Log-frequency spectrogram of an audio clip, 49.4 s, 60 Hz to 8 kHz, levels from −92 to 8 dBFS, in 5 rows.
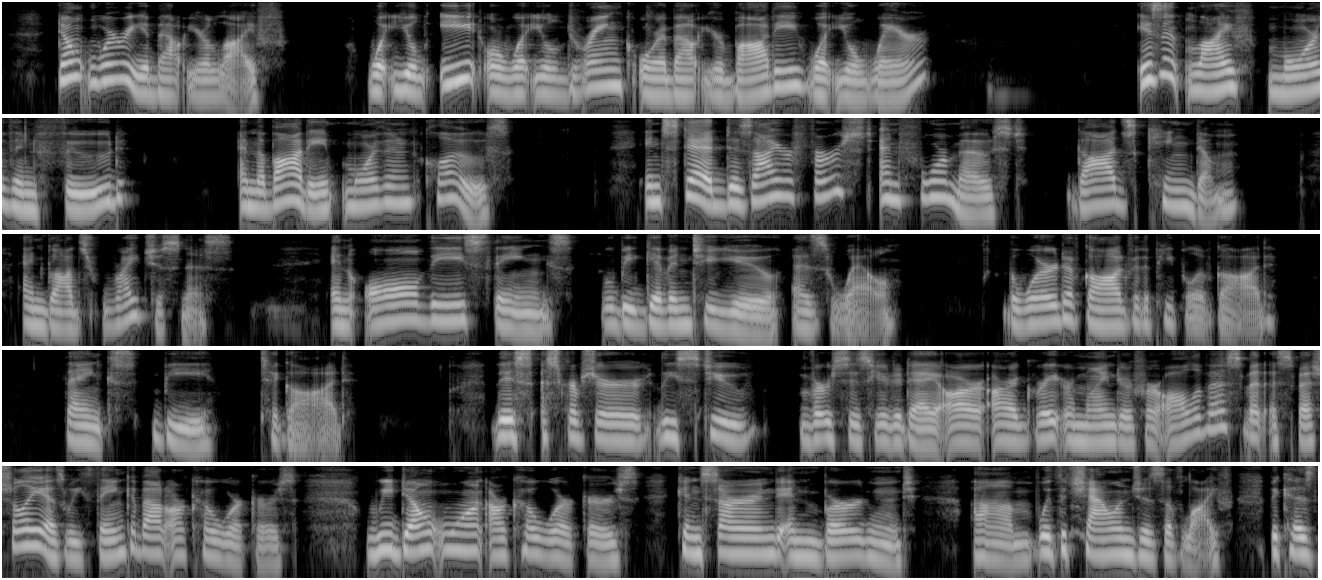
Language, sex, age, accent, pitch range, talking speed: English, female, 50-69, American, 145-190 Hz, 125 wpm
